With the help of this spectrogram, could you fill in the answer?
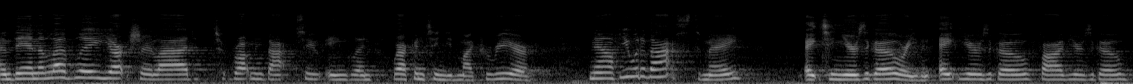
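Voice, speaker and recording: A woman's fairly high-pitched voice comes through with audible room echo. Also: ordinary pitch variation, moderate pace. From United States. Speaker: primary head teacher. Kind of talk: conference presentation.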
